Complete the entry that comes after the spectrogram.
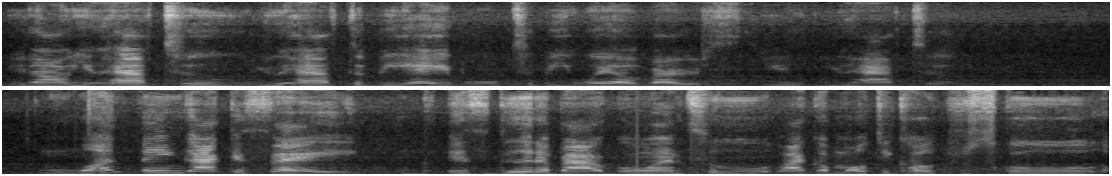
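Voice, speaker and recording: A woman's voice: on the low side, rough recording. A middle-aged woman with a Dallas accent, chatting in a rambling, laid-back way with lots of fillers and restarts. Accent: Dallas, Texas. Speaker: vlogger. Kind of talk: casual chat while driving. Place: car. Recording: faint vehicle noise.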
